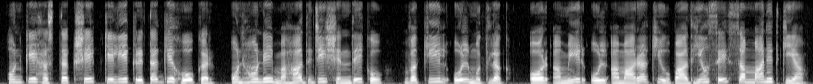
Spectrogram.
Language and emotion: Hindi, neutral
